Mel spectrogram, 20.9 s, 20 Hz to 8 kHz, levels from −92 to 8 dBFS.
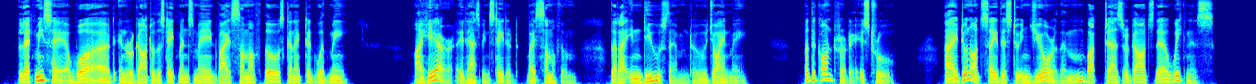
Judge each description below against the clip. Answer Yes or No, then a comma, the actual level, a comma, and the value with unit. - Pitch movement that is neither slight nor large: Yes, average, 4.6 semitones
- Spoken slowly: No, average, 150 wpm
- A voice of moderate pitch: No, low, 100 Hz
